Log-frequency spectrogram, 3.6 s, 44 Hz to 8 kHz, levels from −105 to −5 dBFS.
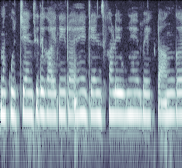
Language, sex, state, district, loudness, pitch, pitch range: Hindi, female, Bihar, Bhagalpur, -14 LUFS, 225 Hz, 220-230 Hz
